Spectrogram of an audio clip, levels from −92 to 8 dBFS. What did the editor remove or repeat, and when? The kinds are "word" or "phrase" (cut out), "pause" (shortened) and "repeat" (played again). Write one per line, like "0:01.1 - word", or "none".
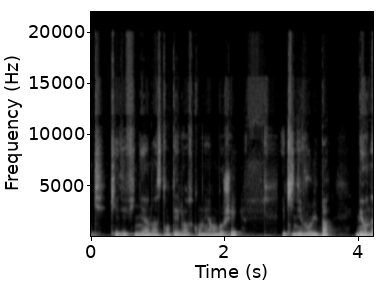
0:02.8 - pause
